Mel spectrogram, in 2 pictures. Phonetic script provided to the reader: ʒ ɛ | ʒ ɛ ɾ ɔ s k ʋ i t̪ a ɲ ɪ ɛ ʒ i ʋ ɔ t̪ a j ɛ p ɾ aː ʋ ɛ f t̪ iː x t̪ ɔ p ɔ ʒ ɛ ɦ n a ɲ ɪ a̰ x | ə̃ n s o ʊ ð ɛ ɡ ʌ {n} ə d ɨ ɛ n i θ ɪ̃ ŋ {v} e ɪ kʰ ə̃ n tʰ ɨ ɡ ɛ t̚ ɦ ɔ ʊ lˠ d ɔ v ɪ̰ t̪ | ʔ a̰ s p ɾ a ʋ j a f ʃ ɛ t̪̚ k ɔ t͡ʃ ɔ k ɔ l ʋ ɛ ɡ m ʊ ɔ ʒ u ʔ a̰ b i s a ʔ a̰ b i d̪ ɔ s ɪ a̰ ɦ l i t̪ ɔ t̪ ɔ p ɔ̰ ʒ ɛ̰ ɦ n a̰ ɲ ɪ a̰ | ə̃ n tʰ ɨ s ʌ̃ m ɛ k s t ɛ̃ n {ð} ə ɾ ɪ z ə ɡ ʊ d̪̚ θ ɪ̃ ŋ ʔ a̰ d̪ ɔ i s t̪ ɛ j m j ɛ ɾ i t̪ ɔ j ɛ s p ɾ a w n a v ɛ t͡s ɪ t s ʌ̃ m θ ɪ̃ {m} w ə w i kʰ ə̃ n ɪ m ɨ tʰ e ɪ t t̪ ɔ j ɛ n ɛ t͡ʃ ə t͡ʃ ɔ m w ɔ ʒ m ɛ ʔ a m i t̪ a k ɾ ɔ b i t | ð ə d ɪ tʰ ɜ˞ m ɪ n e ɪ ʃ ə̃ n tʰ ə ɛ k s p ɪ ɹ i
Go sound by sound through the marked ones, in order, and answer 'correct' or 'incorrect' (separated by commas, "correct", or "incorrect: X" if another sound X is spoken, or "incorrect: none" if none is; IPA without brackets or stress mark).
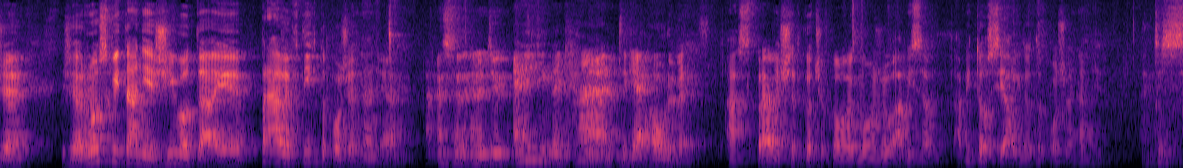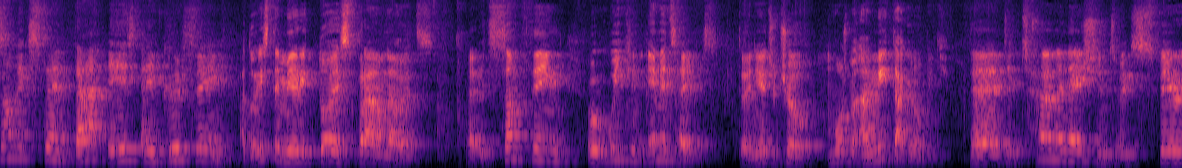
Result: correct, incorrect: ð, correct, incorrect: ŋ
